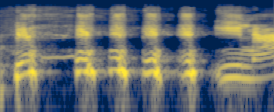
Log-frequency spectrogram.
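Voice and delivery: high cackle into a villainous cry; put-on high evil voice; Skeletor. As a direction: cackle and screech like a cartoon villain. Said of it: "they're not gonna go".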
